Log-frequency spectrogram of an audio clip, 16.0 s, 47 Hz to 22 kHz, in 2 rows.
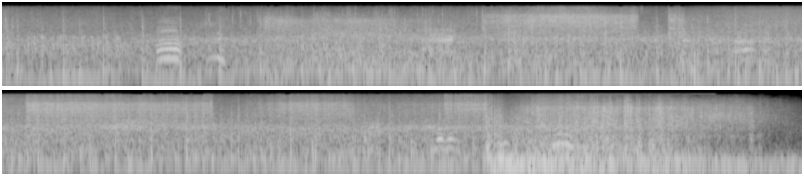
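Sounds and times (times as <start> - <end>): film music: 0.0 - 15.2
rumbling sound effects: 0.0 - 16.0
man muttering: 1.5 - 2.3
deep boom: 12.8 - 16.0.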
